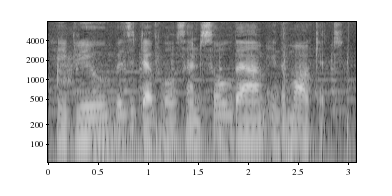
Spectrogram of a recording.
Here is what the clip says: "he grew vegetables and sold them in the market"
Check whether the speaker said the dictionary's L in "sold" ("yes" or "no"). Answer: yes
